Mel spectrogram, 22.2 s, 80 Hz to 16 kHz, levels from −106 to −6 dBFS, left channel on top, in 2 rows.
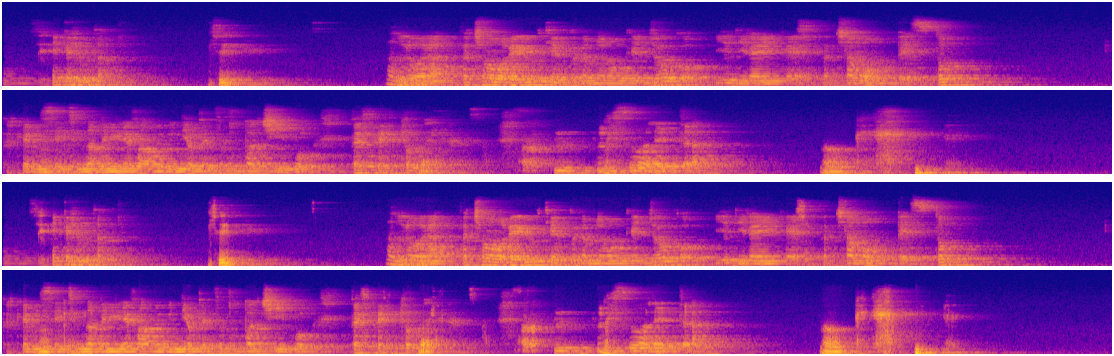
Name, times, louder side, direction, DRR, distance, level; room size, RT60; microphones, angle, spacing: voice 1, 0.5-1.1 3.8-9.6 11.1-15.4 16.1-18.2, right 1 dB, 35° right, -2 dB, 1.5 m, -32 dB
voice 2, 2.1-2.4 7.9-8.1 11.5-12.0 15.3-15.4 16.3-16.5 17.1-17.2 19.3-20.6, right 6 dB, 85° right, 10 dB, 0.3 m, -30 dB
9.1 x 4.3 x 4.3 m, 1.2 s
head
